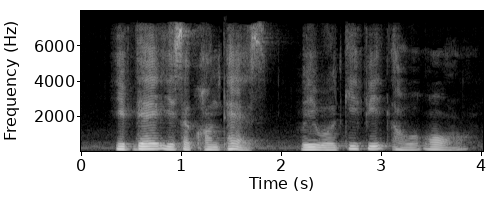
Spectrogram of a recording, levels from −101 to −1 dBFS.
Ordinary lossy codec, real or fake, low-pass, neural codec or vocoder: AAC, 32 kbps; real; 7.2 kHz; none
